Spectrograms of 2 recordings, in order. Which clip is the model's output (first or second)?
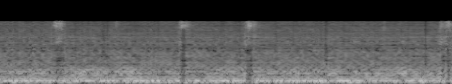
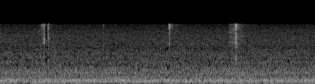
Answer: first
